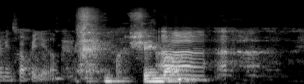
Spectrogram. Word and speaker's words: Sheinbaum: La otra vez estaba escuchando fue al Colegio de México Claudia Shasha, no puedo pronunciar bien su apellido. Sheinbaum.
